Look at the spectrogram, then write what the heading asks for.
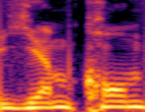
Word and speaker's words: Hjemkomst: it's in Mor um and it's spelled HJ e m k o m St it's very Norwegian we're Norwegian up here and the J makes a y sound so it's the yam Center we we actually had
